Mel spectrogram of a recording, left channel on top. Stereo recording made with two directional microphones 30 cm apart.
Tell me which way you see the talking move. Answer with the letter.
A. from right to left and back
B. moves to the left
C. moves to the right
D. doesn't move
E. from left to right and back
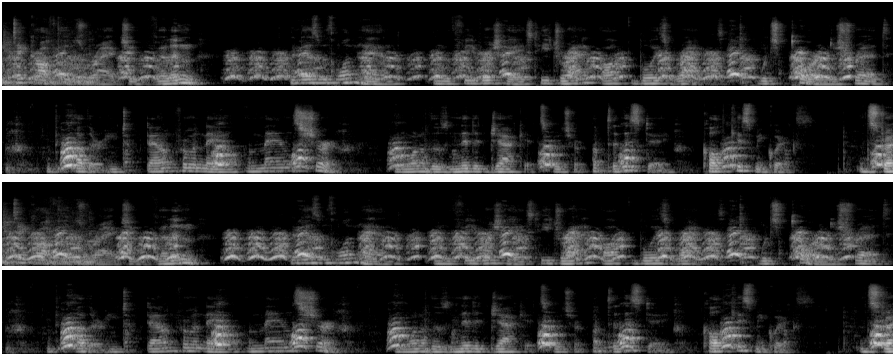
D.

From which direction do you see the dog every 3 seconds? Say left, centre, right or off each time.
right, right, centre, centre, right, right.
